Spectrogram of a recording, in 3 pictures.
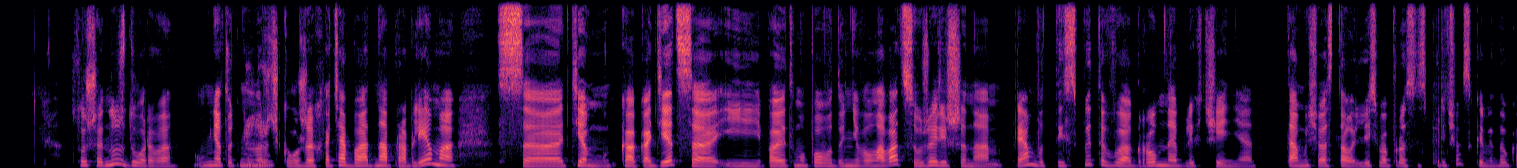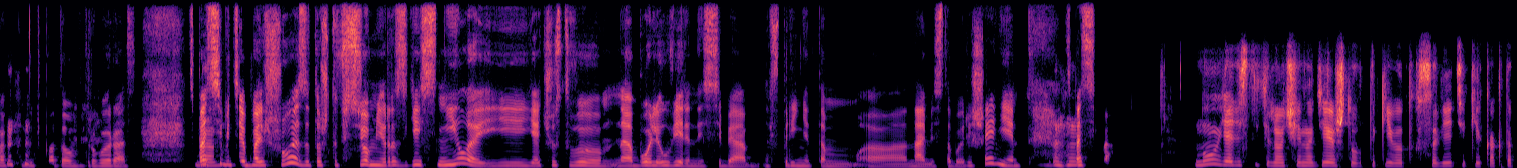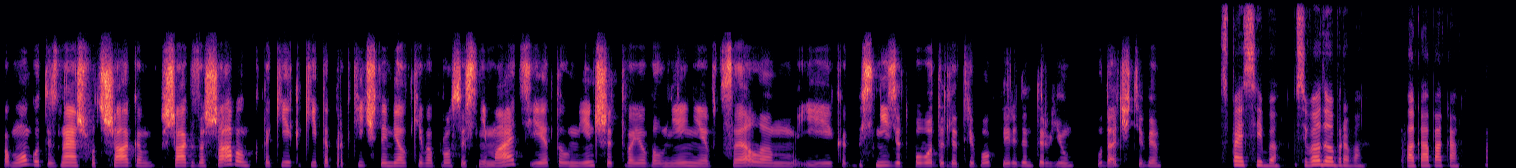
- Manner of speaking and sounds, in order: chuckle; "шагом" said as "шабом"; other noise
- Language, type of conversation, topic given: Russian, advice, Как справиться с тревогой перед важными событиями?
- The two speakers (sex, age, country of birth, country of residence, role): female, 35-39, Ukraine, United States, advisor; female, 40-44, Russia, United States, user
